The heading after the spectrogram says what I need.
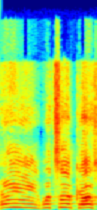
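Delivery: put-on very high squeaky girl voice. Recalling playing with a sister's toys, voicing a girl figure, imitating a girl's voice. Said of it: "she wouldn't even let me imitate the girl's voice".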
